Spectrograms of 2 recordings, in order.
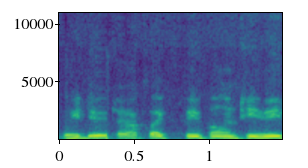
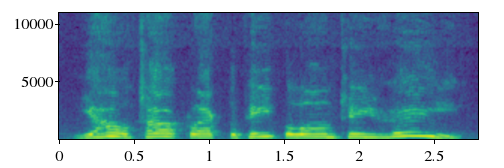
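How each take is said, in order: First: Said in the usual way. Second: Put-on high-pitched Southern lady accent. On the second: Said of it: "as a Southern lady when I was in high school said".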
